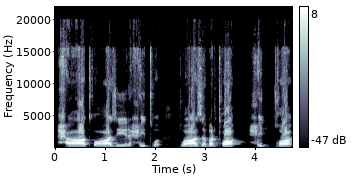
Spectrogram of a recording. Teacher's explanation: طا حروف مستعلیہ میں سے ہے، اس کو ہم نے موٹا کر کے پڑھنا ہے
